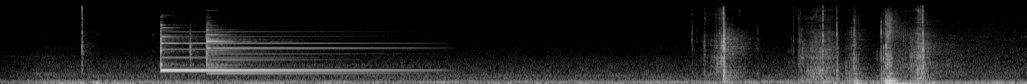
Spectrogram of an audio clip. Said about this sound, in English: You are visiting your Japanese friend's house for a dinner party. You ring the doorbell, and your friend opens the door.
